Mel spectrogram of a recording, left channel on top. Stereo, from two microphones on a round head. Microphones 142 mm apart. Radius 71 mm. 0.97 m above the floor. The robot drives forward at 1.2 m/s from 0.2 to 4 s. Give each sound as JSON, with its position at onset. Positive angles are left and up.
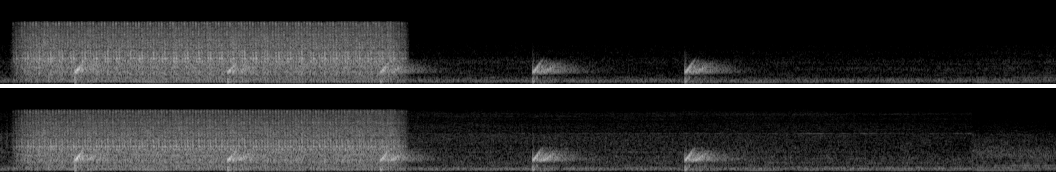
{"t": 0.7, "sound": "dripping", "side_deg": -5, "distance_m": 2.5}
